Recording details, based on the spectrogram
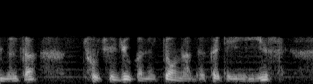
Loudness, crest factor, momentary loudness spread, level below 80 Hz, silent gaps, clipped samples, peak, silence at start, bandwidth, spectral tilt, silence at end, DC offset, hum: -27 LUFS; 20 dB; 9 LU; -72 dBFS; none; under 0.1%; -8 dBFS; 0 s; 4.5 kHz; -3 dB/octave; 0 s; under 0.1%; none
